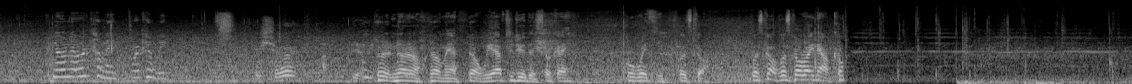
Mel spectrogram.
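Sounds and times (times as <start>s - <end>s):
speech: 0.5s - 8.6s
hooves of a white horse pulling an empty carriage along a street road: 6.1s - 11.3s.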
